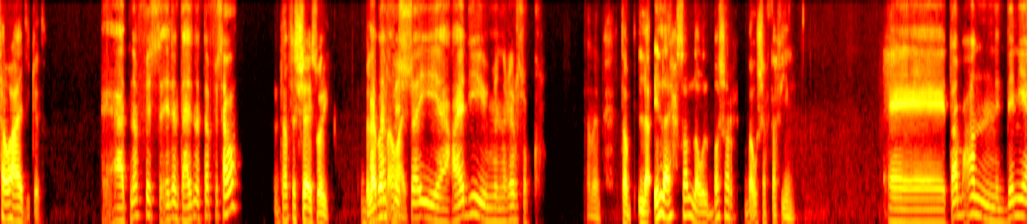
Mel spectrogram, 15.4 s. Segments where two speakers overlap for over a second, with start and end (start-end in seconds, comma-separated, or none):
none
